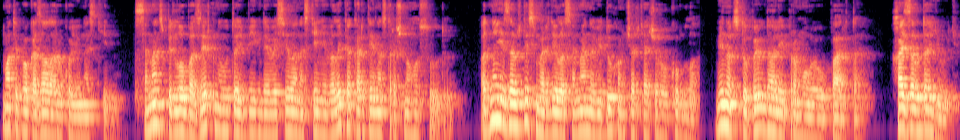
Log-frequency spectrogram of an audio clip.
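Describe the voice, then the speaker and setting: A man reading a literary story aloud as an audiobook narrator, in a measured, expressive storytelling manner. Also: on the low side. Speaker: audiobook reader. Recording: very echoey room.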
